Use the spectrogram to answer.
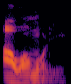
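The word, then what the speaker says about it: awamori: Japan's first spirit, honestly, that's called Awamorei. And this is spelled A W A M O R I.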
